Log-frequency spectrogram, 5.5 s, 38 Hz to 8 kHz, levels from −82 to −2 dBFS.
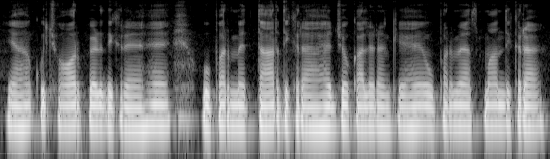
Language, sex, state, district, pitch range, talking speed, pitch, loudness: Hindi, male, Jharkhand, Garhwa, 115-120 Hz, 260 wpm, 115 Hz, -17 LUFS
